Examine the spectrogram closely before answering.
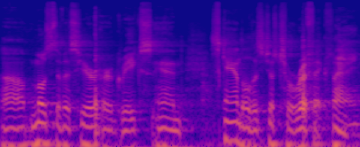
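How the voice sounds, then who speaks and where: Amid noticeable background noise and audible room echo, a man with an American accent talks fairly slowly in a fairly low voice with fairly even intonation. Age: 70s. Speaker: college president. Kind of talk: speech to clergy. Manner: halting.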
